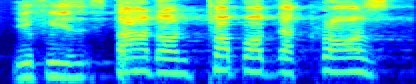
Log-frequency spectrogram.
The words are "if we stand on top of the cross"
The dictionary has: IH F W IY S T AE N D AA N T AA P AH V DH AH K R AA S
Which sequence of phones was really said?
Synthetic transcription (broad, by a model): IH F W IY S T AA D AA N T AA P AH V DH AH K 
